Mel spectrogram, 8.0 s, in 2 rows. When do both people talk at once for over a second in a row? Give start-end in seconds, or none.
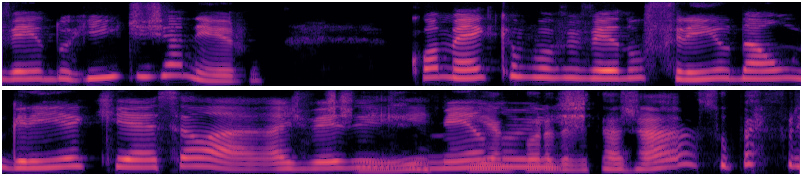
5.6-6.9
